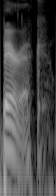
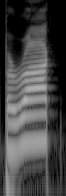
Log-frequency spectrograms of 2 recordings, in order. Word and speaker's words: Barrack: Tom Barrack's name is pronounced Barrack, like a military barrack. We were like, Barack, Barrack, Borat?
